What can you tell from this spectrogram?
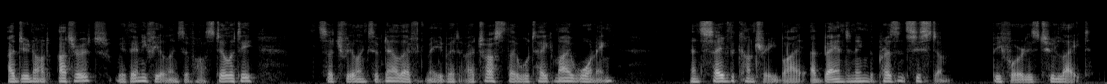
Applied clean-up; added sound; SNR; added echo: none; none; none; none.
